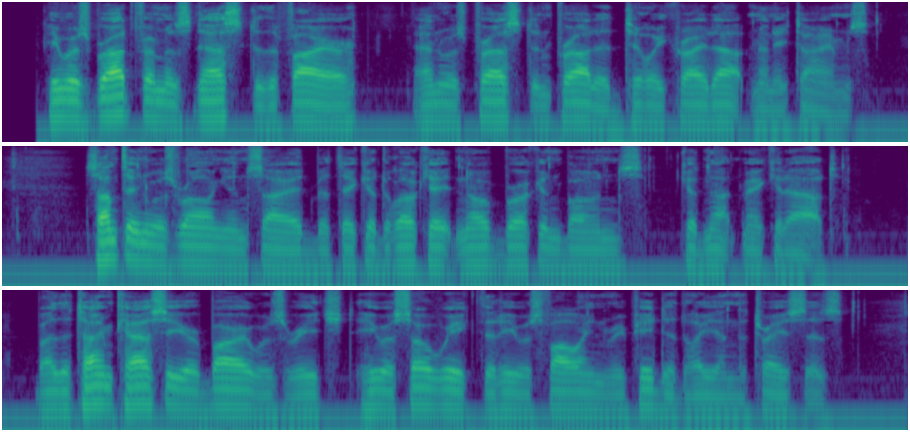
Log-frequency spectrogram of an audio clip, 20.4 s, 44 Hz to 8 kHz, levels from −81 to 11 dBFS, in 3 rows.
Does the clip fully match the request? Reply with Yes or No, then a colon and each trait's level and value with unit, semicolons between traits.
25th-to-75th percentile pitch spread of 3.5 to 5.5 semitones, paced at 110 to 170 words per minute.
No: average, 3.1 semitones; average, 160 wpm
